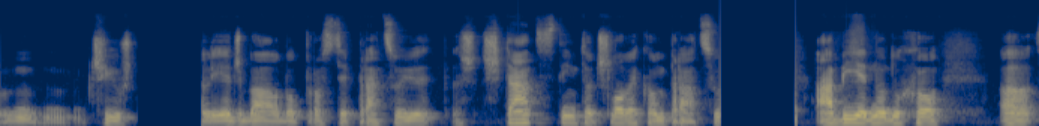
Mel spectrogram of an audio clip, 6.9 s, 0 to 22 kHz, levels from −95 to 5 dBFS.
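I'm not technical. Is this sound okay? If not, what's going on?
No, there are two kinds of fault here. The first is a digital broadcast dropout, and it happens twice. From 0.92 to 1.35 seconds the sound goes silent for about 0.43 seconds, coming back just before "liečba alebo proste pracuje". From 4.80 to 5.31 seconds, right after "s týmto človekom", it drops out again for about half a second. In both cases the receiver lost the signal or got damaged data, so it muted until clean data returned. Whatever was said in those gaps is gone.

The second is dropped samples, a single sharp click at 3.46 seconds, between "liečba alebo proste pracuje" and "s týmto človekom". A tiny sliver of the recording, only a handful of samples and far shorter than a millisecond, is likely missing there. The sound jumps abruptly from one point to a slightly later one and makes a brief tick. Nothing audible is lost.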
